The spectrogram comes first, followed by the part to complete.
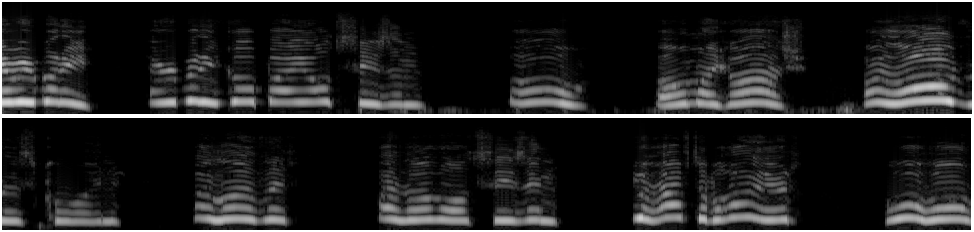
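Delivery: put-on very high-pitched old woman voice, like an elderly nanny. Mocking how Superman talks, speaker imitates him in a Mrs. Doubtfire voice. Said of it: "He sounds like missus Doubtfire".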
